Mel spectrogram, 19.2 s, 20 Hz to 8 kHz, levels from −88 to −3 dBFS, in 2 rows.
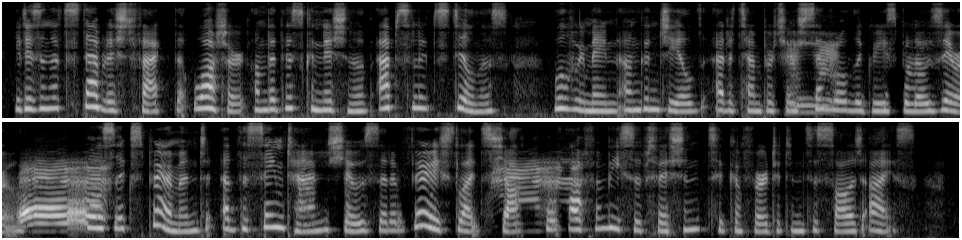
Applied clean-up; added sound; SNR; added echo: neural mask model Resemble Enhance denoiser.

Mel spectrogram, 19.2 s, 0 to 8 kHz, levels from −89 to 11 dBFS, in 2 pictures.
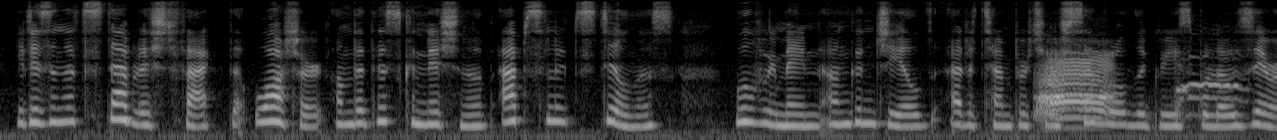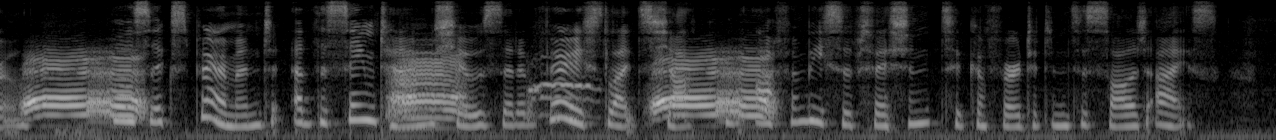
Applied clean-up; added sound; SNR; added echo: none; Livestock, farm animals, working animals; -5 dB; none.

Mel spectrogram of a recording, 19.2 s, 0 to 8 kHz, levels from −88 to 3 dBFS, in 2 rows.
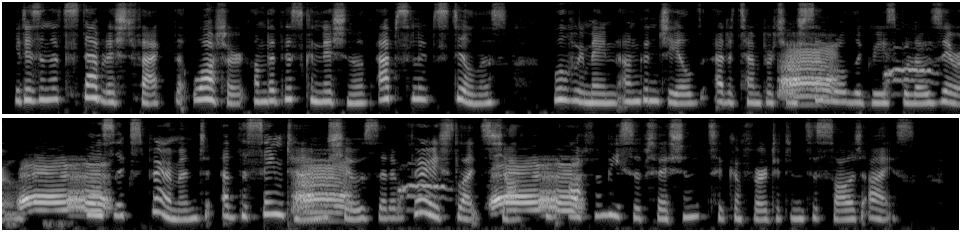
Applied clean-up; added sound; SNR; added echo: classical method Wiener filter.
